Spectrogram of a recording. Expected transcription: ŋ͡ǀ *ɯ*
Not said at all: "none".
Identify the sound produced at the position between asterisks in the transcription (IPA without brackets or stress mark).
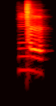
ə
